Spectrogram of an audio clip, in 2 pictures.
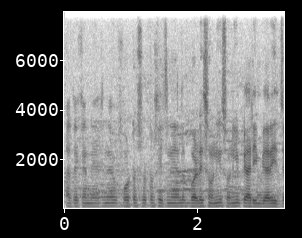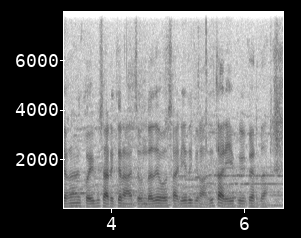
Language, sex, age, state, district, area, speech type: Dogri, male, 18-30, Jammu and Kashmir, Udhampur, rural, spontaneous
